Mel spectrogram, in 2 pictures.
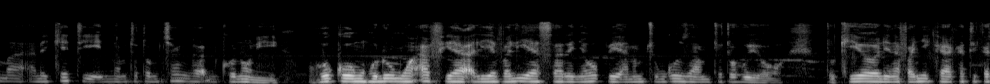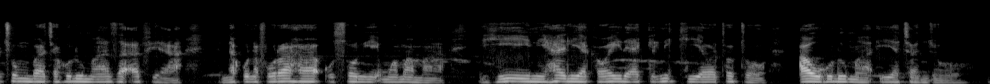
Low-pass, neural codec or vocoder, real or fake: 7.2 kHz; none; real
